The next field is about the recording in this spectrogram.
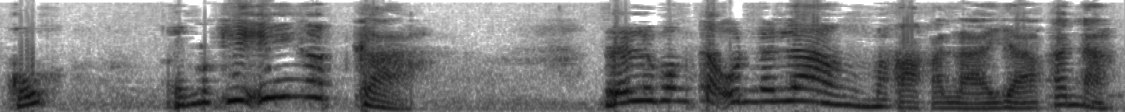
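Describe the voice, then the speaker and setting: A woman's voice: a little high, slow, slight background noise. An actress playing a fond, fussy, motherly older prison worker in a Filipino radio drama. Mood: worried, scolding. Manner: fussy, animated scolding.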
